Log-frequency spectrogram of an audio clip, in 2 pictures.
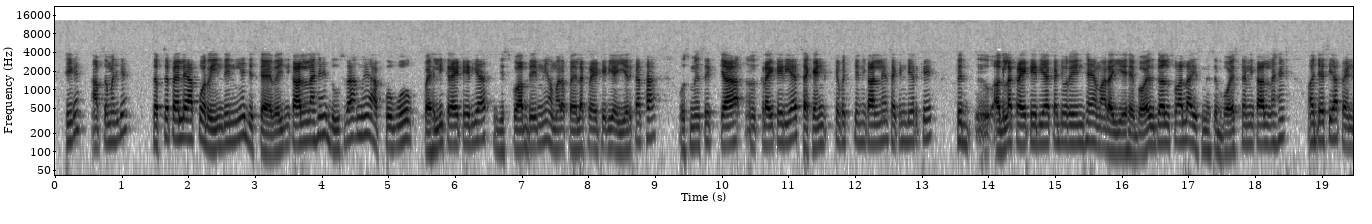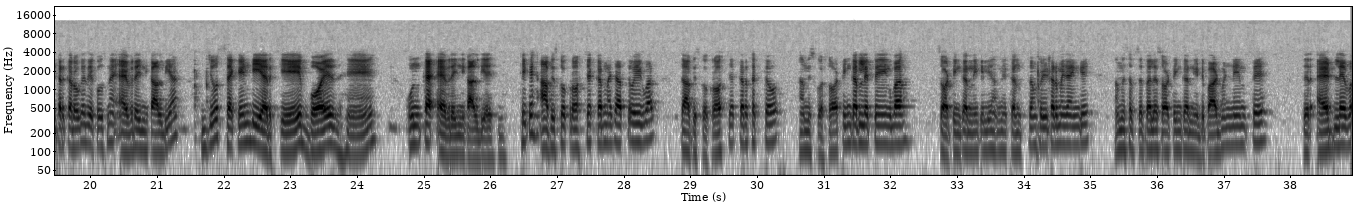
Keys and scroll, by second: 18.8 Return.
